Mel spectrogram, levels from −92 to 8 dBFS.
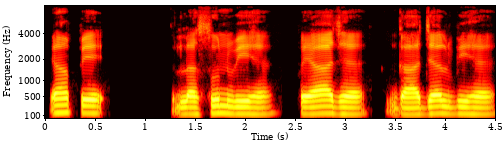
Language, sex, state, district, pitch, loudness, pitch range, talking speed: Hindi, male, Bihar, Lakhisarai, 130 Hz, -14 LUFS, 125-140 Hz, 135 wpm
